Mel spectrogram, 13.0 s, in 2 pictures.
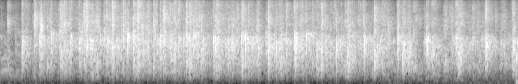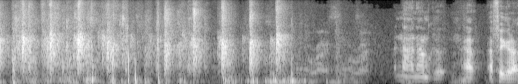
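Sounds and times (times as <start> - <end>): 
audience clapping: 0.0 - 10.3
speech: 11.8 - 12.9.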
